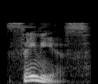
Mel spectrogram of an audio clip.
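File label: "sanious", British English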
